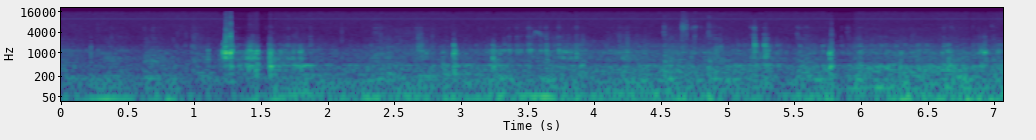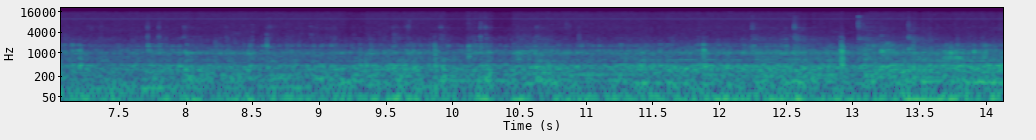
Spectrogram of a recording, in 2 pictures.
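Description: Steady low rumble of a moving vehicle with wind on the microphone, slowly growing louder, with a few light clicks.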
